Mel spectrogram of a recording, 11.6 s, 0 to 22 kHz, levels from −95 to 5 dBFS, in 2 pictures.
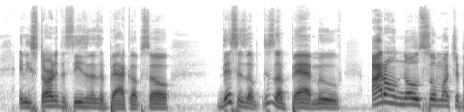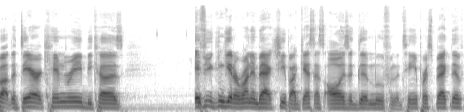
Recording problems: none

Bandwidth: 18 kHz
